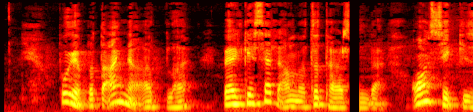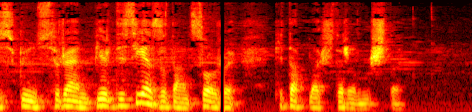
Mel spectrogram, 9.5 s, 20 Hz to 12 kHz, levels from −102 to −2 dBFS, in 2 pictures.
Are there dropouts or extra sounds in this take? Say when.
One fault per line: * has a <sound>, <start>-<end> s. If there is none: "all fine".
* has a dropout, 3.5-3.6 s
* has a dropout, 6.9-7.0 s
